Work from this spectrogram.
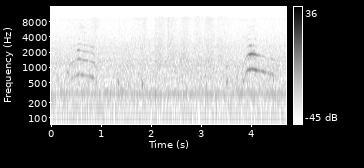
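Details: Domestic cat seeing snow for the first time, wanting to go outside with snow on its fur: two short meows, one soft and falling near the start, a louder bent meow near the end, quiet room between.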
